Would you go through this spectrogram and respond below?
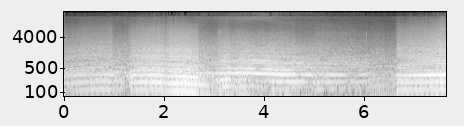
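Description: GT1 race cars at the Buddh circuit on a damp track: engines rev and shift through gears with rising and falling whine, a loud continuous drone as cars accelerate past, no voices.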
